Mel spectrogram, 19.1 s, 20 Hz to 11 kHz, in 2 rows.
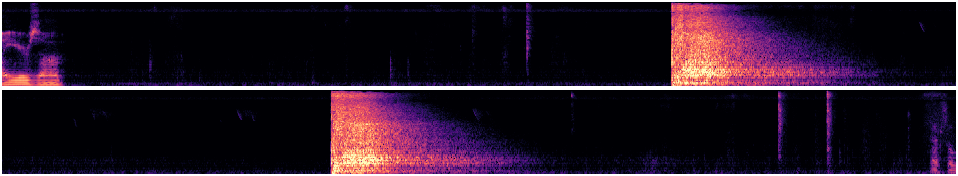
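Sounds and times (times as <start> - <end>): shotgun blast: 6.7 - 8.4, 12.8 - 14.6.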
